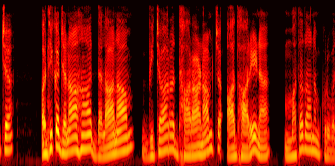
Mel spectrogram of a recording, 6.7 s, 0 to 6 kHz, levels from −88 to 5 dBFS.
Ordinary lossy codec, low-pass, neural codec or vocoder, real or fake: none; 5.4 kHz; none; real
